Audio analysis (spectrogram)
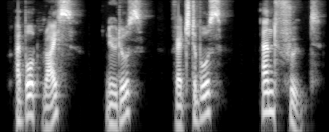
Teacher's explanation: In a sentence which contains a list, in other words, several nouns together, the intonation rises at the start of every noun except the final noun. Before the final noun, the intonation falls. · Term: rising-falling intonation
